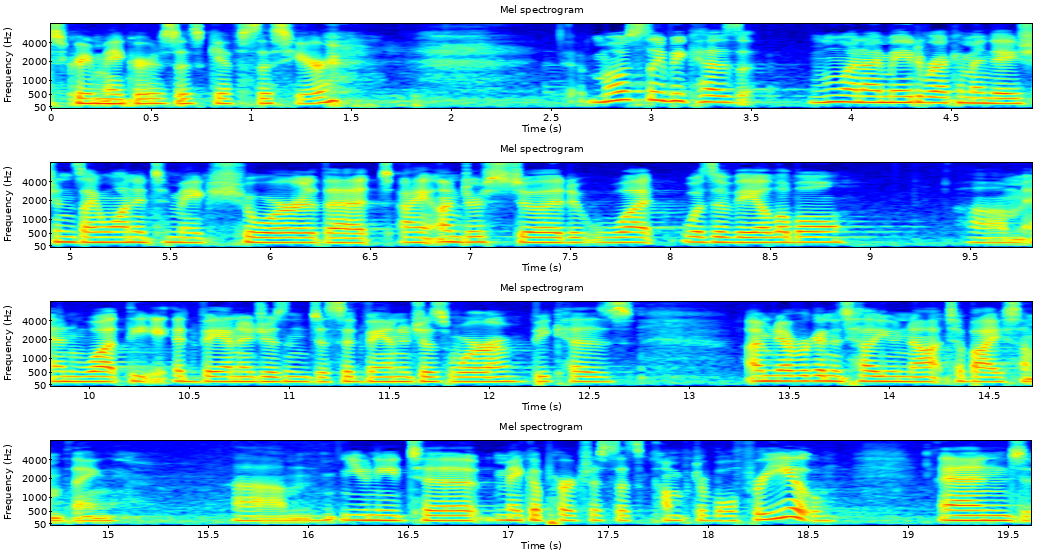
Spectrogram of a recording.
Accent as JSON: {"language": "English", "town": "Seattle", "region": "Washington", "country": "United States", "tie": "born or raised there", "said": "I grew up in Seattle"}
